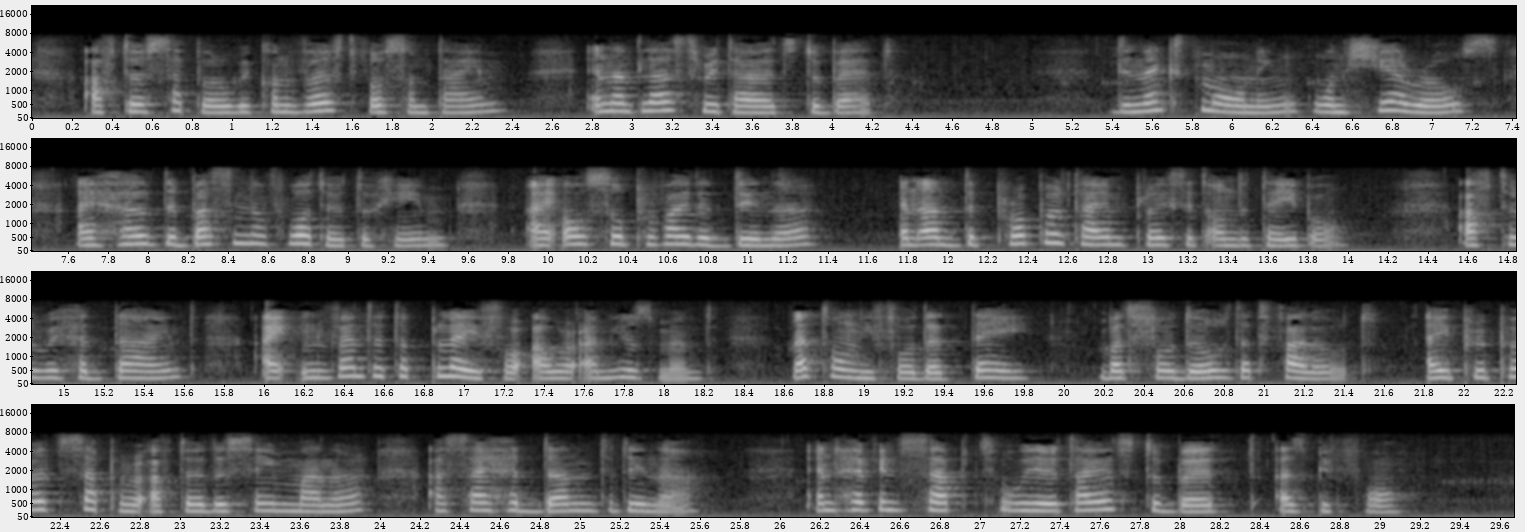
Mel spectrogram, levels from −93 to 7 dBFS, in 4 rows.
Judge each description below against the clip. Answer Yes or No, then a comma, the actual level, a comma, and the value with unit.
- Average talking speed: Yes, average, 170 wpm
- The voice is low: No, very high, 250 Hz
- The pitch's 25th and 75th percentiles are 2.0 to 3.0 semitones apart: Yes, narrow, 2.6 semitones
